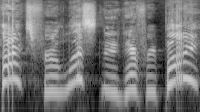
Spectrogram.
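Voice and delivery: very high, loud cartoon voice. Voicing Jim signing off, the way she imagines him: Mickey Mouse voice. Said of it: "it's perfect".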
